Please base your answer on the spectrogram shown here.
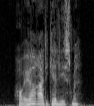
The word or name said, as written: højreradikalisme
